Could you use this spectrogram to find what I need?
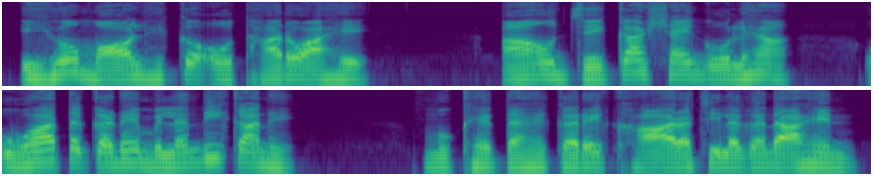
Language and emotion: Sindhi, angry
